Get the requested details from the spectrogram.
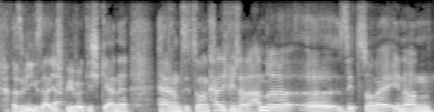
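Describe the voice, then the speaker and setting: Ordinary pitch variation in an ordinary speaking voice. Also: man. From Rhein-Sieg-Kreis, Germany. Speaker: cabaret artist. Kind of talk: casual chat. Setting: pub.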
